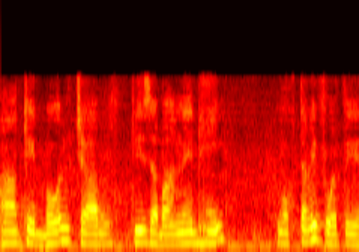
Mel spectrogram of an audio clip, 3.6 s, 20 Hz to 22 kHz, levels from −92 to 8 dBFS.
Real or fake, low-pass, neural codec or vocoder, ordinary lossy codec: fake; 7.2 kHz; codec, 44.1 kHz, 2.6 kbps, DAC; none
